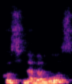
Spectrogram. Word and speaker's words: cocinábamos: Alors attention à la prononciation. Cocinabamos. Cocinabamos. Cocinabaïs. Il n'y a pas d'accent sur le A sur celui-là. Là, il n'y a pas d'accent. Il n'y en a qu'un seul ici.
